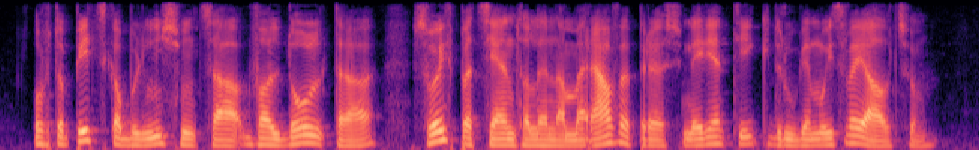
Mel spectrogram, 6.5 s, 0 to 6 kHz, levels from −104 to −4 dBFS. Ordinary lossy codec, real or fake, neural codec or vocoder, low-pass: none; fake; codec, 24 kHz, 0.9 kbps, WavTokenizer, medium speech release version 2; 5.4 kHz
